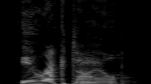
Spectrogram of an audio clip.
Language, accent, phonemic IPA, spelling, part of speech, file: English, US, /əˈɹɛktaɪl/, erectile, adjective, En-us-erectile.ogg
- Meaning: 1. Capable of being raised to an upright position 2. Capable of filling with blood and becoming rigid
